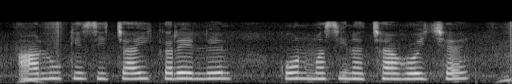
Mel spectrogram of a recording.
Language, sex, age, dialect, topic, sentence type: Maithili, female, 18-24, Bajjika, agriculture, question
